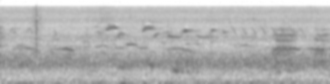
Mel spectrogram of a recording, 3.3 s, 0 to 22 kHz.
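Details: Geese (greylag, ruddy shelduck, Canada and Egyptian geese) on a field in a Rhine floodplain meadow, early morning in fog at 0°C, give scattered nasal honks, with thin high bird calls and a steady low wind rumble.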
